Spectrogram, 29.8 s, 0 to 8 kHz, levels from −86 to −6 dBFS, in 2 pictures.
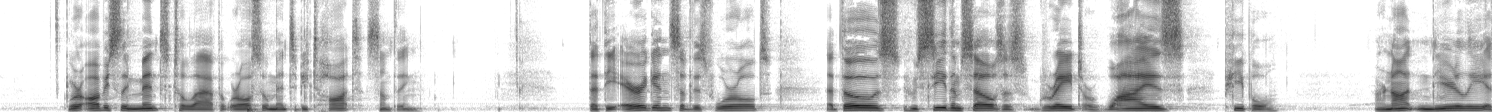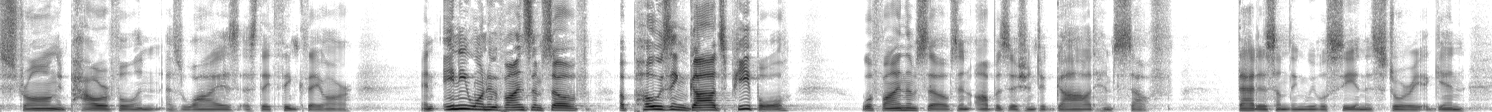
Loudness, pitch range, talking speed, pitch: -23 LUFS, 105-155 Hz, 140 wpm, 125 Hz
